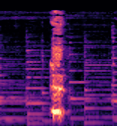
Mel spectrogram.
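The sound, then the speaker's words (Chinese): One sharp, sudden hiccup from George, the cartoon pig in Peppa Pig, still hiccuping after trying Peppa's cure, brief and fairly loud, standing out over a faint, steady musical background. “佩奇的办法不太管用，乔治乖乖的照做了，可他还是在打嗝。”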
